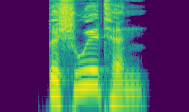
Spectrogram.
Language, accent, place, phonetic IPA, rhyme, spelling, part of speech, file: German, Germany, Berlin, [bəˈʃuːltn̩], -uːltn̩, beschulten, adjective / verb, De-beschulten.ogg
- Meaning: inflection of beschulen: 1. first/third-person plural preterite 2. first/third-person plural subjunctive II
